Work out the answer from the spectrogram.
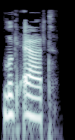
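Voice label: "look at", British English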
